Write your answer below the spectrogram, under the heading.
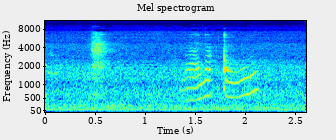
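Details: Talking pet parrot saying words such as mitthu mitthu: a faint short burst, then two voiced, harmonic, speech-like syllables that rise and fall in pitch, over low steady room hum.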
